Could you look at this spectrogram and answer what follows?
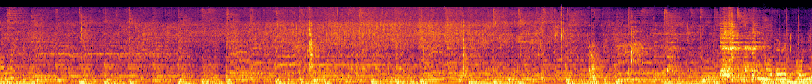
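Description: Salted food fries briskly in a pan until browning, a dense continuous sizzle and crackle with occasional stirring scrapes, while someone speaks over it.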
